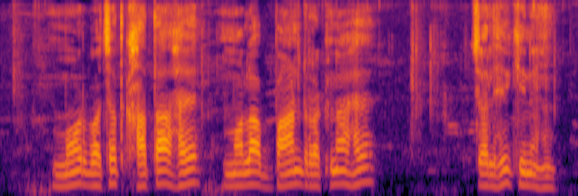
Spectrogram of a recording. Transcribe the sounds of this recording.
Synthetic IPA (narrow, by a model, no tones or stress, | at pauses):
moːɾbət͡ʃət̪kʰaːt̪aɦɛmoːlabãːɳɖɾəkʰnaɦɛ | t͡ʃəlɦikinəɦĩ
